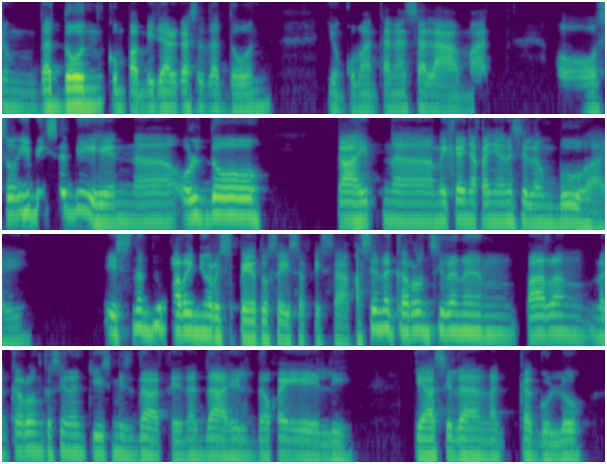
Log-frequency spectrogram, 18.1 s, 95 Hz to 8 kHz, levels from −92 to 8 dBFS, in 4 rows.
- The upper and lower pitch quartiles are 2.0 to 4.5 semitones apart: No, wide, 5.6 semitones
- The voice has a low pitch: Yes, low, 130 Hz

